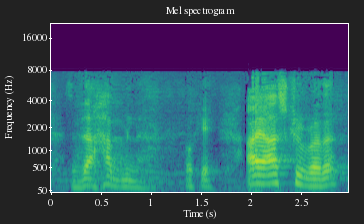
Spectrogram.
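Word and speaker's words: ذهبنا: Now, how do you pronounce? Zahabna.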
